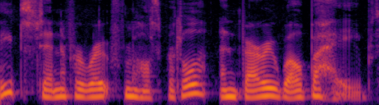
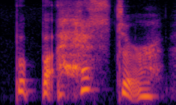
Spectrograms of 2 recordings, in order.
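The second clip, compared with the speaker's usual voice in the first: tentative; 7 semitones higher than usual. A narrator's reading. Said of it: "I said tentatively".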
